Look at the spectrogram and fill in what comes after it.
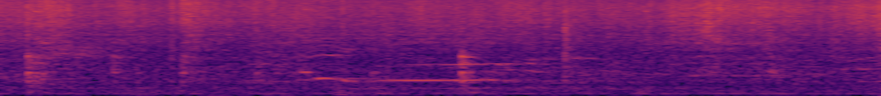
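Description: Onion masala sizzling in oil in a non-stick kadhai while it is stirred with a spatula: a steady frying hiss with the spatula scraping and knocking against the pan, the sharpest knock a little past halfway.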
